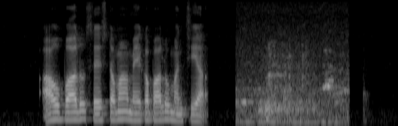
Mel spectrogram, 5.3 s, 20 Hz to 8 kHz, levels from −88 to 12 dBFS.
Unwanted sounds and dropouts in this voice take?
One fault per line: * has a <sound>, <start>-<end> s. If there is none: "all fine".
* has a cough, 3.1-4.7 s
